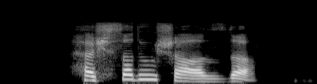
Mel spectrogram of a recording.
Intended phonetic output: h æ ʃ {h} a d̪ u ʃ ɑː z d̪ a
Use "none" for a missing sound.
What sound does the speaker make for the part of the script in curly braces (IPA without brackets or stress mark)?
s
